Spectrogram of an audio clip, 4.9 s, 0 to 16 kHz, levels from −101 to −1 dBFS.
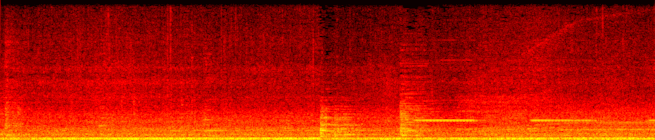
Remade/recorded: recorded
